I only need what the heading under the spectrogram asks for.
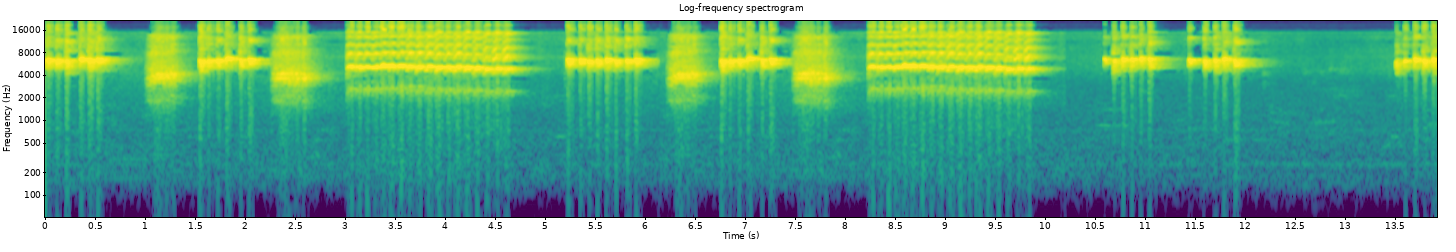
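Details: Chinese leafbird in energetic chattering song: sustained high whistles alternate with lower buzzy bursts and rich layered phrases, all over a steady fast clicking, with brief pauses between phrases.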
